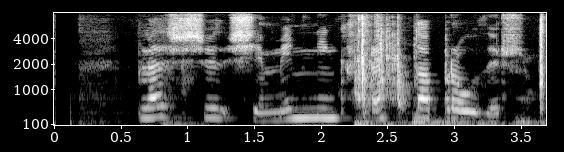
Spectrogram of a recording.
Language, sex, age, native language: Icelandic, female, 10, Icelandic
